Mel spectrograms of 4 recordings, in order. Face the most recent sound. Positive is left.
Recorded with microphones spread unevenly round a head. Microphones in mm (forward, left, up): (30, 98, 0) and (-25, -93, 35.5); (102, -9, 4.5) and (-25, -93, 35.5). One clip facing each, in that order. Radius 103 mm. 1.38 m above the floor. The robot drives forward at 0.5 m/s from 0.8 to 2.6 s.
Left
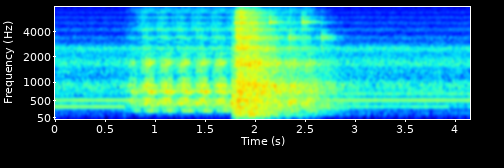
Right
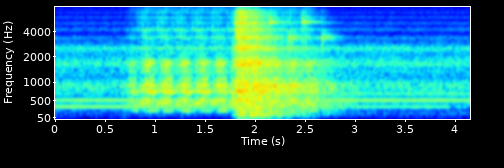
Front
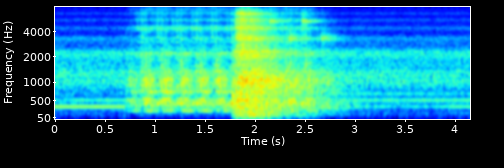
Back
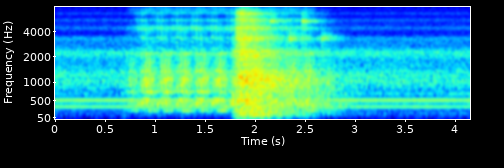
turn(degrees=135)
